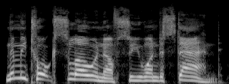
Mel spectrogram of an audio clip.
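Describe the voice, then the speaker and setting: A man voicing a hostile, armed male store owner with a British accent, talking loudly and threateningly. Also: high-pitched, very animated, moderate pace, dry recording, studio quality, voice pushed up. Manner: loud, threatening. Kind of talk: audiobook character voice.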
